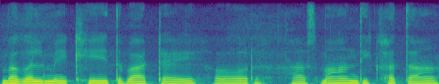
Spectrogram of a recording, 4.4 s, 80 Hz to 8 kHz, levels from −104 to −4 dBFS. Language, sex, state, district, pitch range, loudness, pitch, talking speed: Bhojpuri, female, Uttar Pradesh, Ghazipur, 185-200 Hz, -17 LUFS, 195 Hz, 95 wpm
